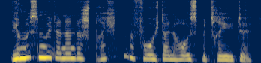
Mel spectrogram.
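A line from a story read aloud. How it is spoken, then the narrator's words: Calling after him. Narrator (German): rief ihm nach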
